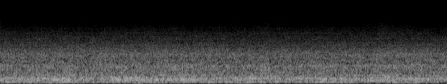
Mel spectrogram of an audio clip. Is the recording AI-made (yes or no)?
yes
